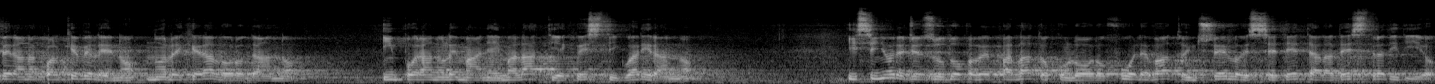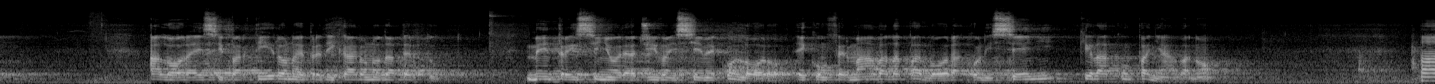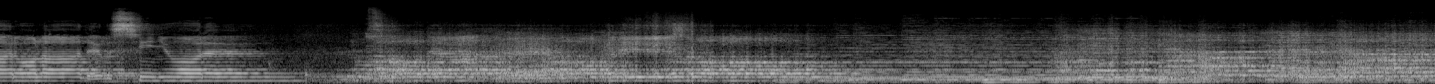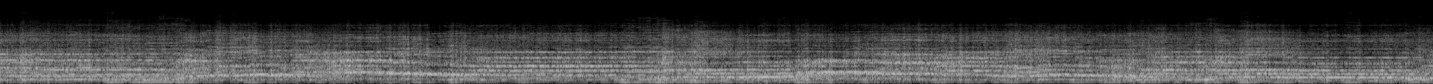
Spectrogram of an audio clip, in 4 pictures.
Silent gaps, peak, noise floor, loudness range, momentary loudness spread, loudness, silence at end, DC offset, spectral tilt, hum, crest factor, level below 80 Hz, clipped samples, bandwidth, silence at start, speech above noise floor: none; -6 dBFS; -45 dBFS; 4 LU; 9 LU; -24 LUFS; 0 s; under 0.1%; -3.5 dB/octave; none; 18 dB; -60 dBFS; under 0.1%; 14.5 kHz; 0 s; 21 dB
